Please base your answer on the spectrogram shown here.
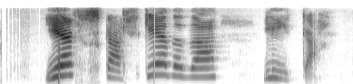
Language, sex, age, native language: Icelandic, female, 7, Icelandic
